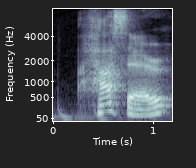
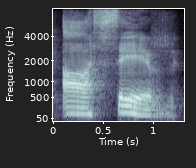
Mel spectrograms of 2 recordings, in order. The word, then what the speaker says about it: hacer: It's not hacer or acer, but it's hacer.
